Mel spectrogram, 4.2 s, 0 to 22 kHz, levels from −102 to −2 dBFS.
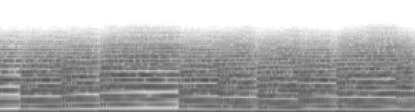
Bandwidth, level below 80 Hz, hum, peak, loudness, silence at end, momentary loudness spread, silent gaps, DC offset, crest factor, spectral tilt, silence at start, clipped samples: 9 kHz; -72 dBFS; none; -22 dBFS; -36 LUFS; 0 s; 2 LU; none; 0.6%; 14 dB; -4 dB/octave; 0 s; under 0.1%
